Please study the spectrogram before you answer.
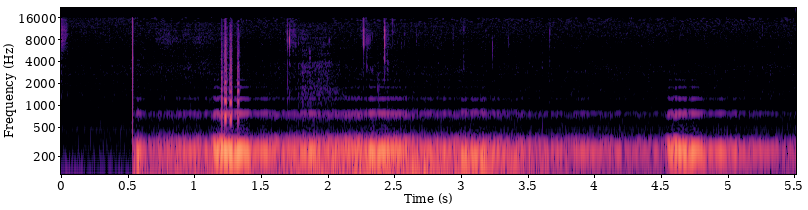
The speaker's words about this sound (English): So that's the whale. So those are the whales, yeah. Yeah. Cute. Yeah. Yeah. Man, and this is sped up.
